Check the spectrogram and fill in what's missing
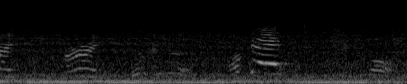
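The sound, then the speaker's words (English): A diesel truck engine idles steadily throughout, a deep continuous rumble, while voices call out over it in short bursts. “Coach can't see or hear in the truck with the diesel running.”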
